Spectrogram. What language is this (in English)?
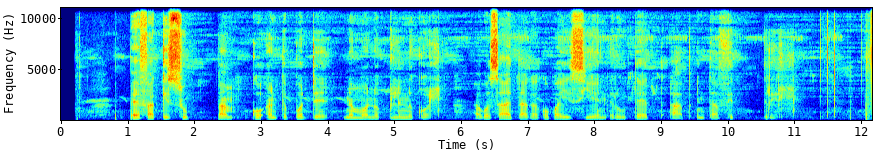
Kalenjin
